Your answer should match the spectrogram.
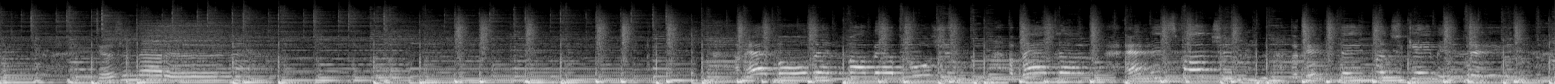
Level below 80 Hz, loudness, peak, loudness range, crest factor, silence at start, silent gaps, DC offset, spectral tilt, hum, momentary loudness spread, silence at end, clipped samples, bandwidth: -24 dBFS; -15 LUFS; -2 dBFS; 3 LU; 12 dB; 0 s; none; under 0.1%; -7 dB/octave; none; 6 LU; 0 s; under 0.1%; 15.5 kHz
